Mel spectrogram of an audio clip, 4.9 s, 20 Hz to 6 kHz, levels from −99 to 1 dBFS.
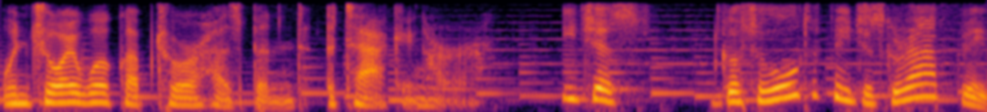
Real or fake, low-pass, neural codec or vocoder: real; 5.4 kHz; none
